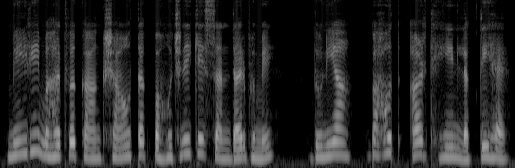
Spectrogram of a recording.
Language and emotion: Hindi, sad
